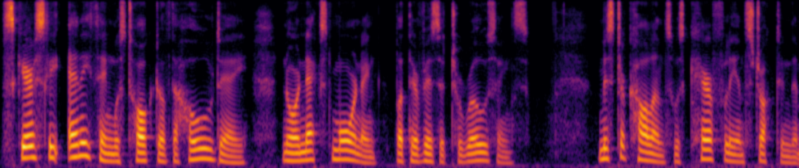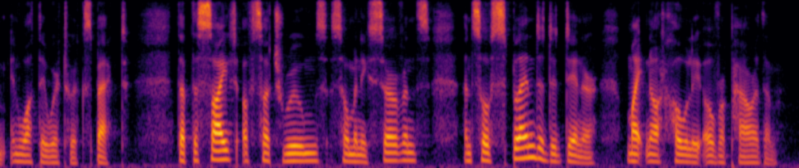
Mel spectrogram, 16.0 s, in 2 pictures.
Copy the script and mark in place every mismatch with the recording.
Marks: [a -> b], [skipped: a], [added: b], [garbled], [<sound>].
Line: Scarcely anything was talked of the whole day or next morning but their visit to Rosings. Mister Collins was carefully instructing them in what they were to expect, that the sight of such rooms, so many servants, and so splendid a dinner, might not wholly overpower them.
Scarcely anything was talked of the whole day [or -> nor] next morning but their visit to Rosings. Mister Collins was carefully instructing them in what they were to expect, that the sight of such rooms, so many servants, and so splendid a dinner, might not wholly overpower them.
